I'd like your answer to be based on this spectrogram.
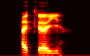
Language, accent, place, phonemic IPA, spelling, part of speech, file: French, France, Lyon, /a.kœj/, accueils, noun, LL-Q150 (fra)-accueils.wav
- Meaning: plural of accueil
